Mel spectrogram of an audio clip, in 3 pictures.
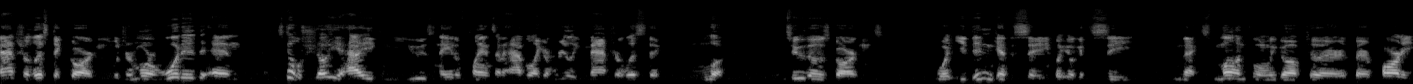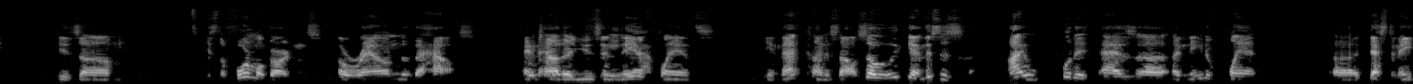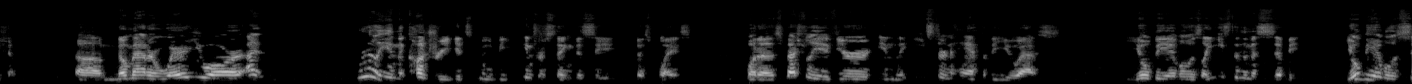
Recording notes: record their thoughts on their drive home from Delaware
